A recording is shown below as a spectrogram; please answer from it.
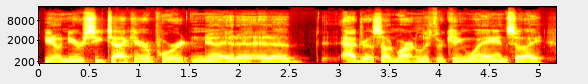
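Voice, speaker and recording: A middle-aged man, a guest on an interview podcast, telling a personal story in a casual, animated way and acting out what others said. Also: mid-range voice, fairly quick. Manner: animated, acts out quotes of others.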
